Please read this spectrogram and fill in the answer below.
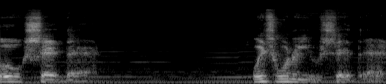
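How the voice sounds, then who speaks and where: A man uses a put-on character voice. Clear music plays in the background. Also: fairly slow pace. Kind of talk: showman's auction patter. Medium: actual play. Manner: theatrical, contemptuous.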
